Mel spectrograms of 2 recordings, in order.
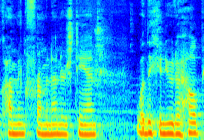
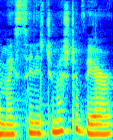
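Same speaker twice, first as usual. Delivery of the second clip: ordinary talk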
